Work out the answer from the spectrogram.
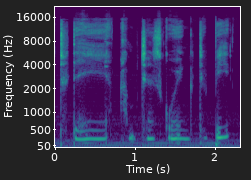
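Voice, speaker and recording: A woman livestream host chatting in a soft ASMR style, moving between whispers and quiet speech, very close to the mic with audible mouth noises. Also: on the high side, level tone, a little slow. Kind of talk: whispered ASMR stream chat. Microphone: very close microphone with gain turned up, mouth noises. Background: music.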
